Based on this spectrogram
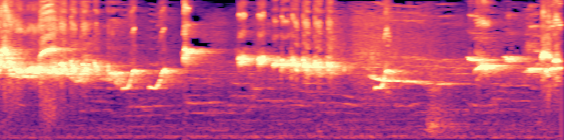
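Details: Orange-headed thrush, a kept songbird, singing by day: rich fluty whistles that rise and fall, mixed with quick chips and short trills, separated by brief gaps.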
